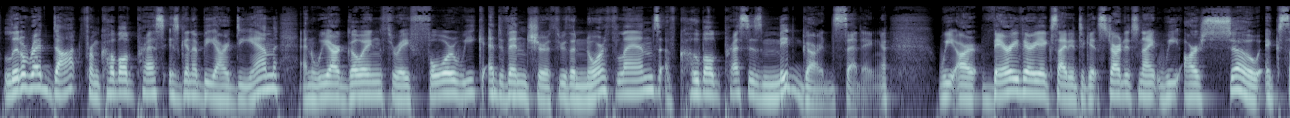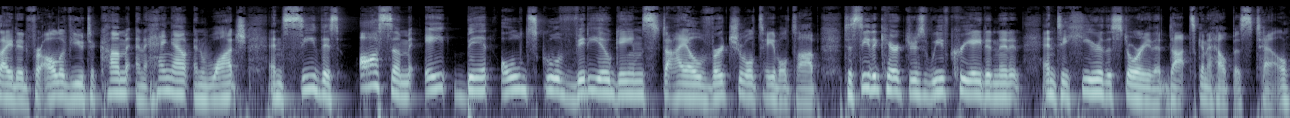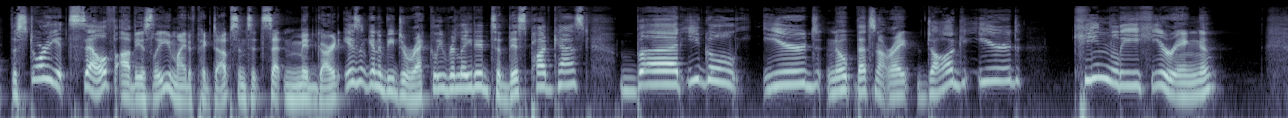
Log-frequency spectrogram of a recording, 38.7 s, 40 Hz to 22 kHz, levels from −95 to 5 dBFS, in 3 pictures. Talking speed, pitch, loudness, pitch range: 185 wpm, 145 Hz, -20 LUFS, 125-180 Hz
